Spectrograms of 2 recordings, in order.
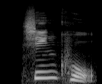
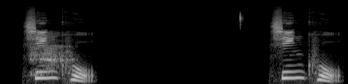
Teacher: You should notice it had the half third tone. They didn't pronounce the full falling and rising type contour.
